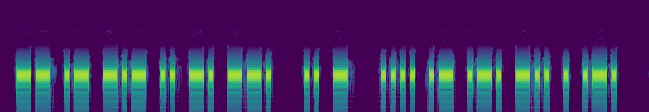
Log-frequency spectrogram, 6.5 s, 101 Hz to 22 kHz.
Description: Morse code, heard as a keyed tone, about 25 wpm, 600 Hz. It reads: MAKING IT HARDER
